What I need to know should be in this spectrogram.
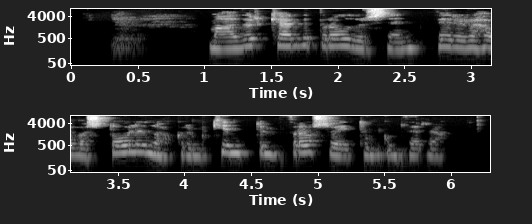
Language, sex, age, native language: Icelandic, female, 50-59, Icelandic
